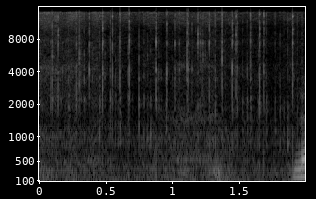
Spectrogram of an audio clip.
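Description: Army Painter aerosol primer can hissing steadily as it sprays, with irregular crackling over the hiss.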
